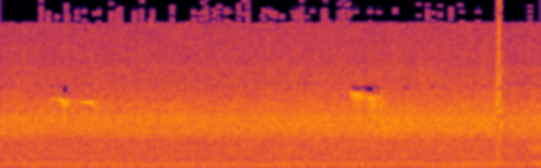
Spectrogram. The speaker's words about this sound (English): It's kind of windy.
